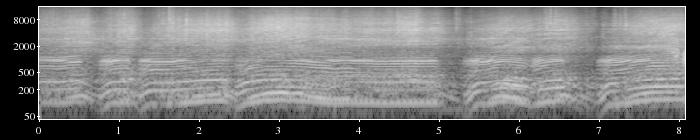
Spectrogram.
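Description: A motor engine running and revving up and down repeatedly over a steady lower drone.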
